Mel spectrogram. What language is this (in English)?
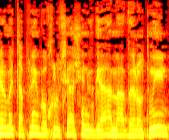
Hebrew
